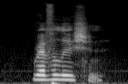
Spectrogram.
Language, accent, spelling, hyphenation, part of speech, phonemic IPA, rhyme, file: English, US, revolution, re‧vo‧lu‧tion, noun, /ˌɹɛv.əˈluː.ʃən/, -uːʃən, En-us-revolution.ogg
- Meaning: 1. A political upheaval in a government or state characterized by great change 2. The popular removal and replacement of a government, especially by sudden violent action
